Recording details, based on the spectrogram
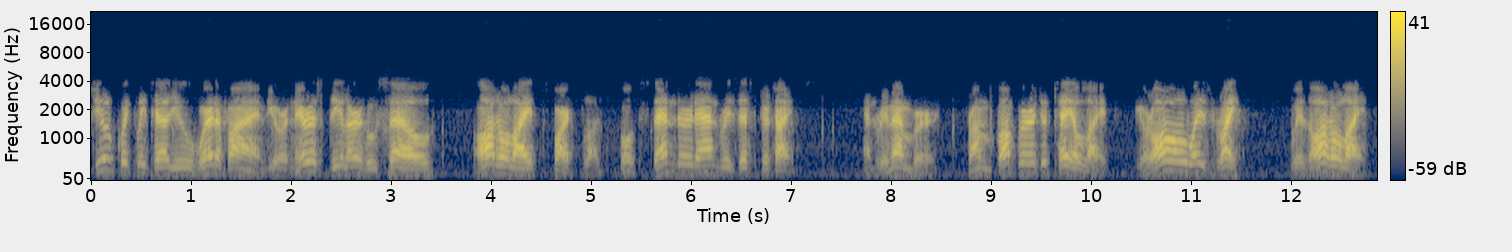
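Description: A man's voice: on the high side, sing-song, unhurried, no room sound. A man reading a scripted radio commercial with an emphatic salesman's delivery in vintage style. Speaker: commercial announcer. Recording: thin, phone-like vintage radio recording.

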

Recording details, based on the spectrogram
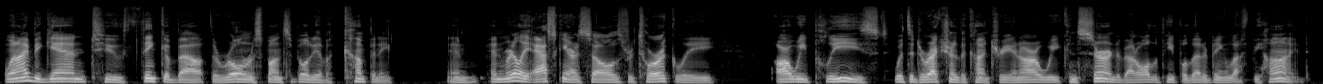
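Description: A man's voice: on the low side, steady tone, a little fast, dry recording, clean studio sound. A middle-aged man speaking earnestly as an interview guest, with some fillers. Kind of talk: reflective conversation.

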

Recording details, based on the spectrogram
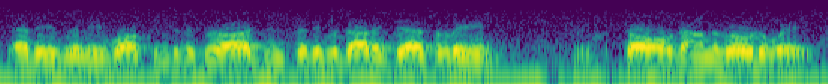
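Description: A folksy courtroom witness with a low, husky voice. He is plain and respectful, in vintage radio acting with dulled sound. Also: fairly quick. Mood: plain, earnest. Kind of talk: old-time radio drama acting. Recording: dull vintage radio recording.

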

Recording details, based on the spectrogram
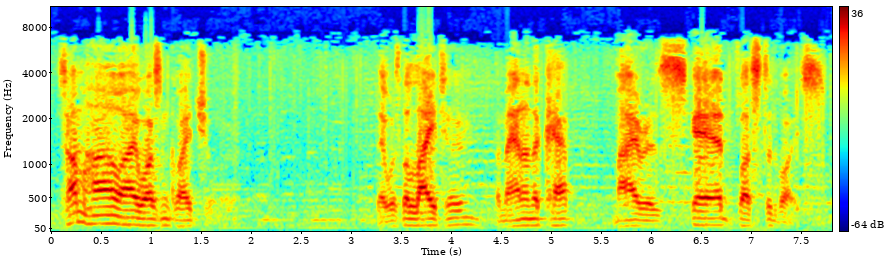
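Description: An actor playing a weary, hard-boiled private detective, terse and grave, in the style of 1940s radio. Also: male voice, sits low, measured pace. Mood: brooding. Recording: dull old radio recording with music.

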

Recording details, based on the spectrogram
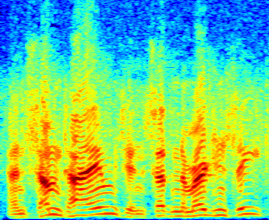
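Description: Casting: friendly fire chief instructing youngsters, slightly high voice, dull vintage radio sound. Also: male voice, very animated, brisk, heavily acted. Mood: friendly, instructive. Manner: instructive, clear-spoken, addressing children. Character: fire chief giving friendly safety advice to children. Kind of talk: old-time radio public-service address. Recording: muffled old radio recording.

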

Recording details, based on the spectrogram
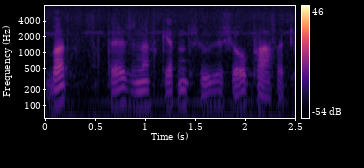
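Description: An actor playing an earnest, worried, tender mine owner with an American accent in a radio western. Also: male voice, sits low, fairly quick, fairly bright tone. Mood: resolute, tender. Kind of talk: old-time radio western acting. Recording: muffled, noisy old radio recording.

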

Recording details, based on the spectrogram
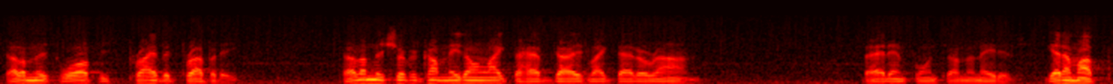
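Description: An actor playing a stern, suspicious wharf boss who talks in curt commands in an old radio serial. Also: male voice, on the low side, normal speed, a little mellow, natural voice, rough recording. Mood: suspicious, commanding. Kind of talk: 1940s radio serial acting. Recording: old radio recording, faint noise.

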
